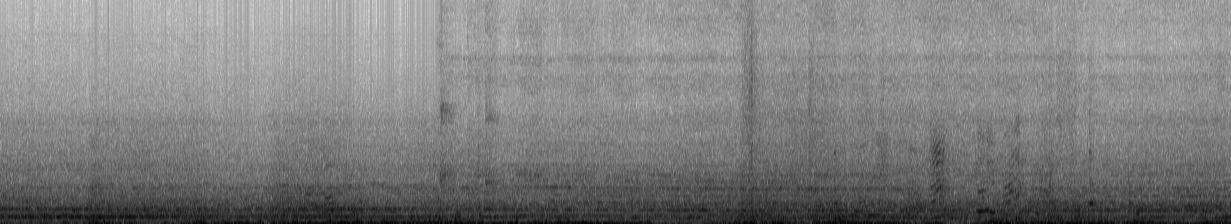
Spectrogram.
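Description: Swinging glider ride in motion: a continuous loud rumble with a steady whine from the ride's machinery as the gondola travels around its circuit.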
